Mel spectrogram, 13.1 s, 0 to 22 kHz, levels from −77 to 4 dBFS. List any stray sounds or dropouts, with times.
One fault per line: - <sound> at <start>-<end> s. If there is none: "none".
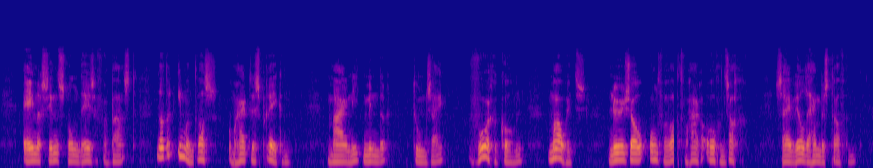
- dropout at 10.1-10.1 s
